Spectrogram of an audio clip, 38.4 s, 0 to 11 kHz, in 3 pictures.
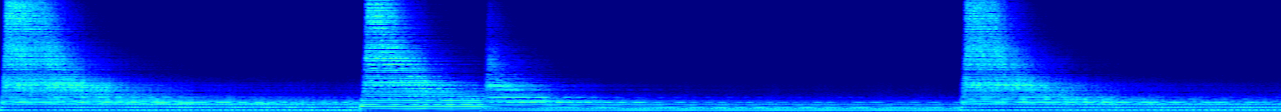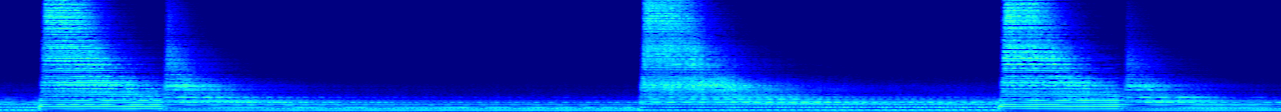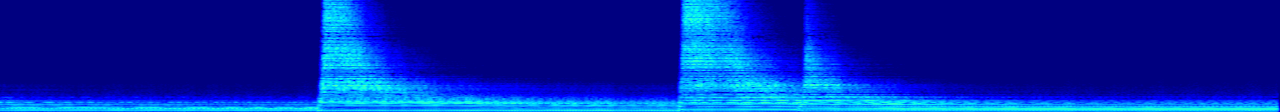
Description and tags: synth organ2
organ synth line-
synth, organ, techno, house, pad, electro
